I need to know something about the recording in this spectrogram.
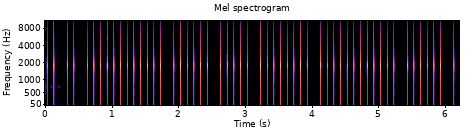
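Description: Simulated smartphone keyboard key clicks: short, sharp, identical taps at about eight a second, in quick runs with brief pauses, as a text message is typed out.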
